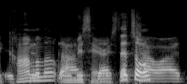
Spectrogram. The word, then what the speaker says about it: Kamala: Well, if it's not one of those cases, then it will be easy as hell for you to just say Kamla or Miss Harris.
